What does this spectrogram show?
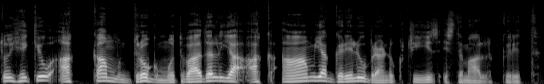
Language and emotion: Kashmiri, neutral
